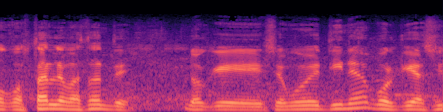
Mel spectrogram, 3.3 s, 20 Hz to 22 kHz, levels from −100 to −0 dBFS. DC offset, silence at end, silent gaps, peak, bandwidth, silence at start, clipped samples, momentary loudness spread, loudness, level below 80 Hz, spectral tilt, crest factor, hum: under 0.1%; 0 s; none; -4 dBFS; 12 kHz; 0 s; under 0.1%; 10 LU; -24 LUFS; -60 dBFS; -5.5 dB/octave; 20 dB; none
